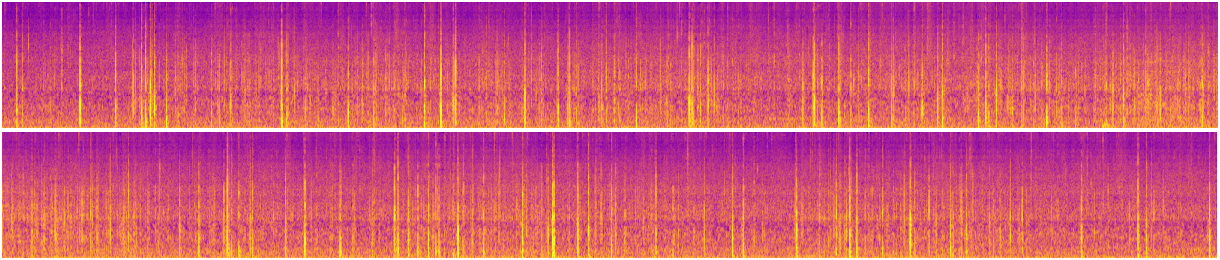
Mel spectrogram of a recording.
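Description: Steady rain falling on forest foliage, with many irregular sharp raindrop hits close by.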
